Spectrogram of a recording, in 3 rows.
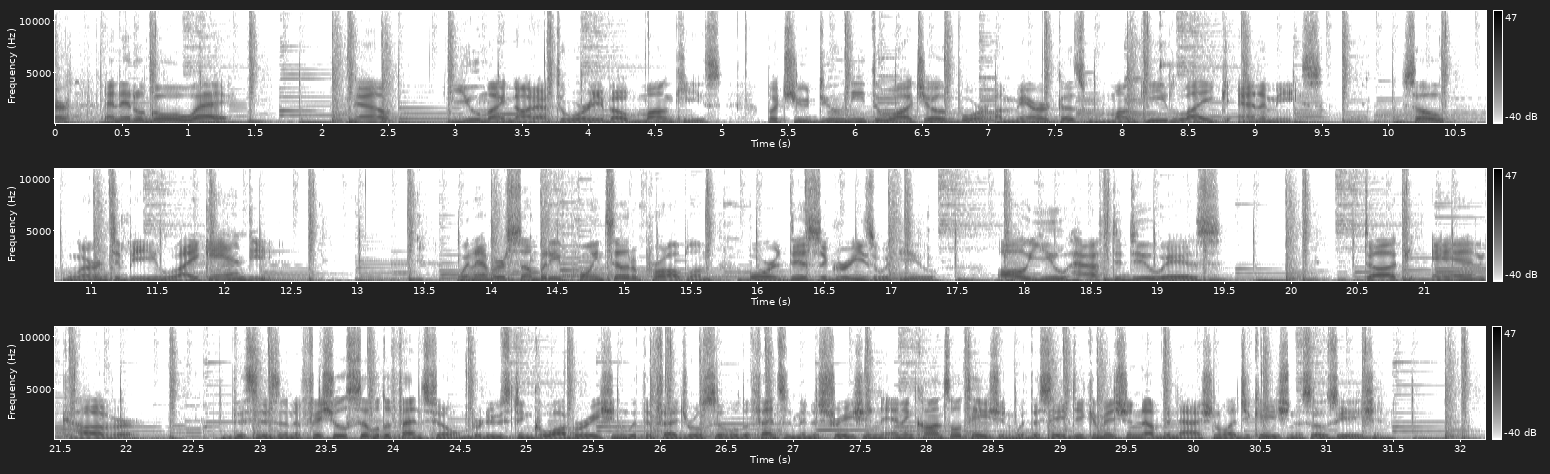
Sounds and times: Speech: 0.0 - 1.4, 2.2 - 12.4, 13.8 - 19.5, 20.5 - 22.1, 22.7 - 31.6
Music: 0.0 - 32.1.

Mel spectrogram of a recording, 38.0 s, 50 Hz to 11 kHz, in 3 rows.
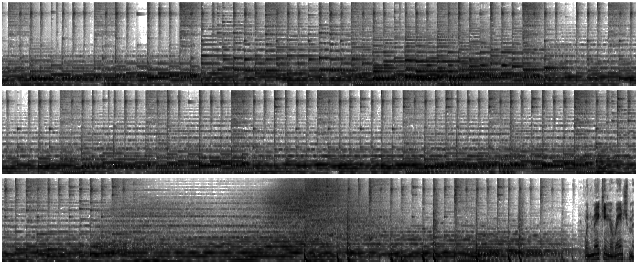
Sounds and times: Music: 0.0 - 38.0.

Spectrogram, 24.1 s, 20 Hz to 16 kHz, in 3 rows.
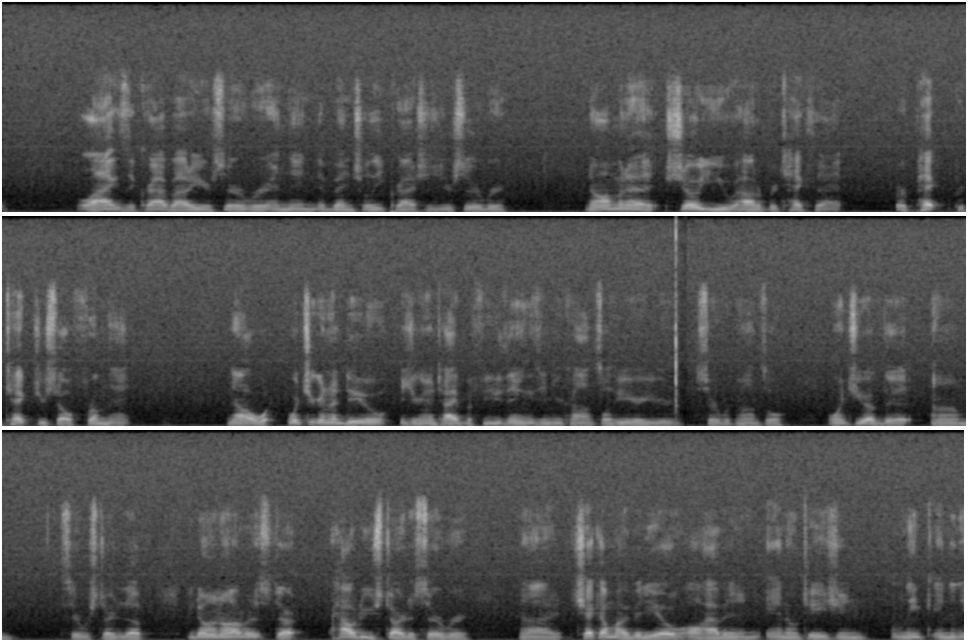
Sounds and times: Speech: 0.6 - 4.2, 4.9 - 9.2, 9.9 - 24.0.

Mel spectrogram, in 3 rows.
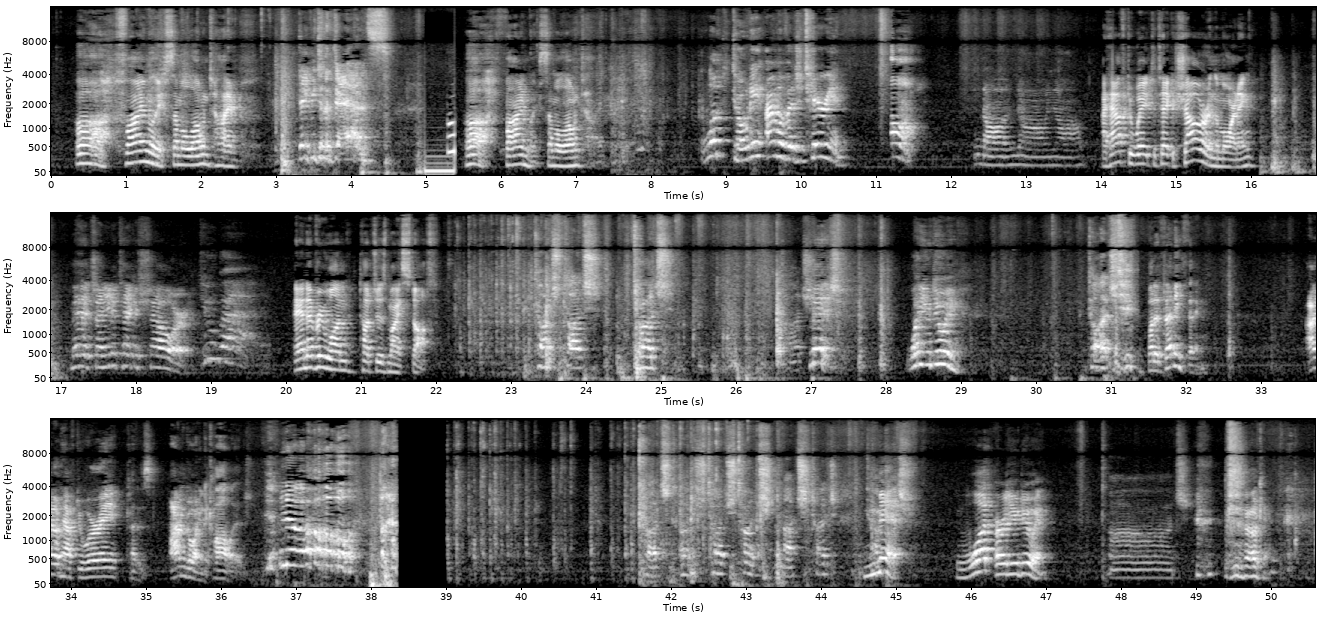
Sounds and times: Typewriter: 39.0 - 42.7.

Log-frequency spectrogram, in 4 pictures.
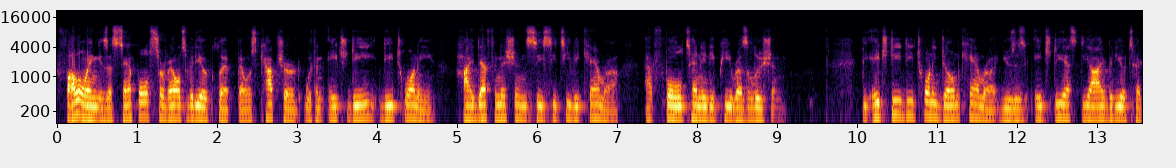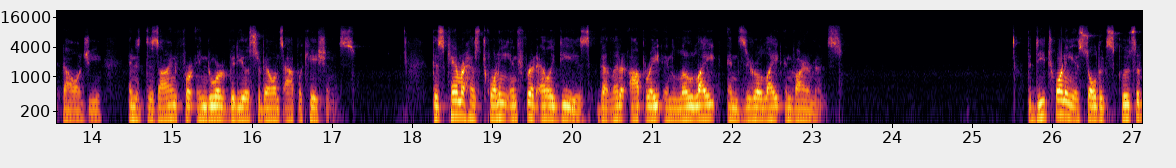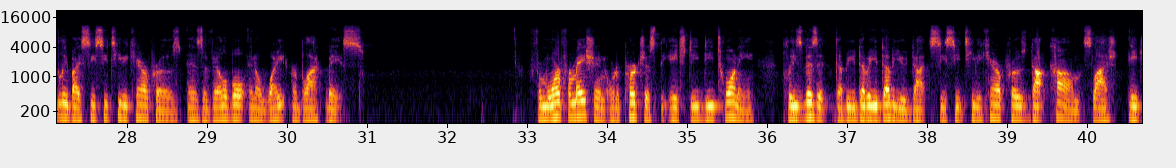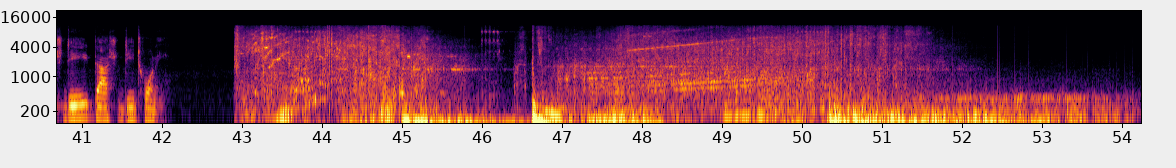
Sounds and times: Speech: 0.0 - 9.2, 10.0 - 17.3, 18.2 - 23.4, 25.5 - 31.0, 32.9 - 42.2.

